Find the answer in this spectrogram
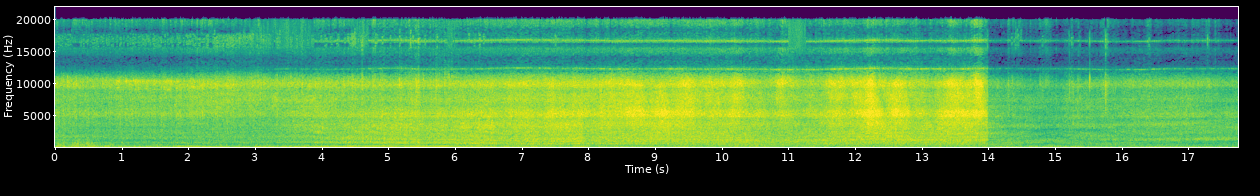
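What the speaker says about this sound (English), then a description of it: "They're running 3 tractors right now" Several tractors run continuously during a corn silage harvest, making a loud, steady engine drone and broadband roar that holds for the whole stretch, with a slight drop in level near the end and no talk.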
